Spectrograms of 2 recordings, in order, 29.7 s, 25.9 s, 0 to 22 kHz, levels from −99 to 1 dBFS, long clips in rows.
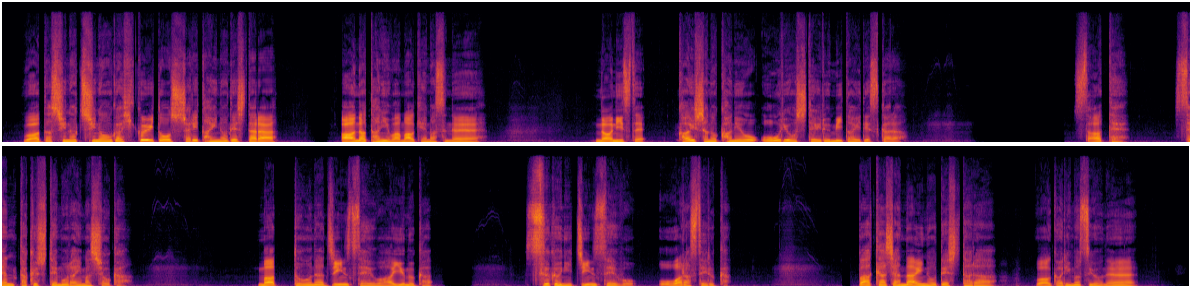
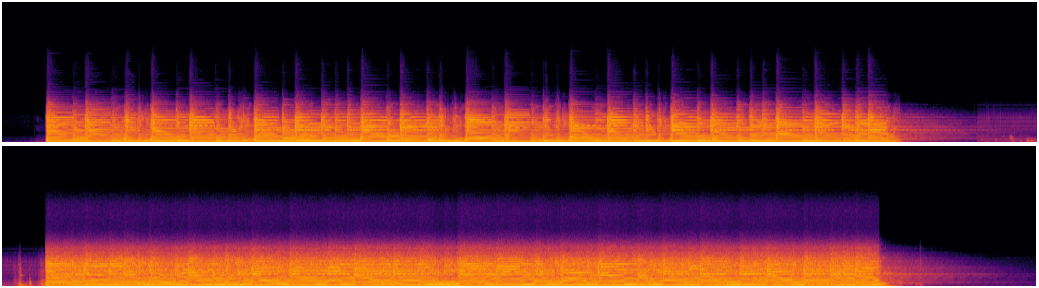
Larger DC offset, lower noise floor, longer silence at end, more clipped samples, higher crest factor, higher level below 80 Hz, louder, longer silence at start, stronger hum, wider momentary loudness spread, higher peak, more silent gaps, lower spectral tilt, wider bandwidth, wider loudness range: neither; first, -74 dBFS vs -69 dBFS; second, 0.65 s vs 1.4 s; neither; first, 24 dB vs 14 dB; second, -70 dBFS vs -40 dBFS; second, -25 LUFS vs -15 LUFS; second, 0.25 s vs 0.55 s; neither; first, 12 LU vs 4 LU; about the same, -4 dBFS vs -4 dBFS; first, 3.95-4.02 s, 12.27-13.21 s, 20.46-20.68 s vs none; about the same, -4.5 dB/octave vs -4.5 dB/octave; first, over 20 kHz vs 8.2 kHz; first, 8 LU vs 4 LU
